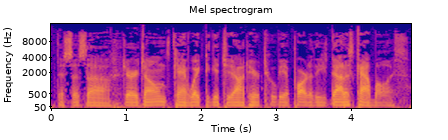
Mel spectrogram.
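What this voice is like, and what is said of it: Jerry Jones impression. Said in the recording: “that's the best impression that we've heard maybe in Studio 66 ... taking a pass at Jerry Jones”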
